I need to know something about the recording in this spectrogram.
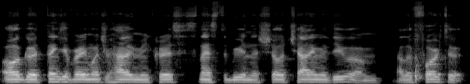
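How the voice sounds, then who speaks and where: A man's voice: fairly low pitch, fast talker, clear, resonant tone. Easygoing young man from Qatar, rambling. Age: 20s. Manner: relaxed, rambling, many fillers. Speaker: guest, amateur MMA fighter. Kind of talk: casual interview chat.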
